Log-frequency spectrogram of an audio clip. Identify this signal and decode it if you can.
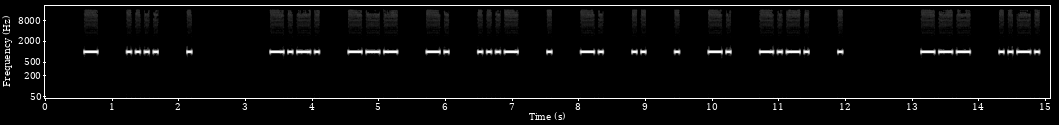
Morse code, heard as a keyed tone, about 18 wpm, spaced as for 12 wpm, 1000 Hz. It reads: THE CONVENIENCE OF
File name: qotdfiles / 12wpm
